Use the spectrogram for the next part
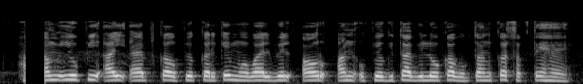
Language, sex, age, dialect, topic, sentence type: Hindi, male, 25-30, Awadhi Bundeli, banking, statement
